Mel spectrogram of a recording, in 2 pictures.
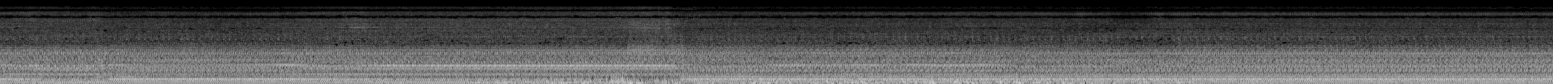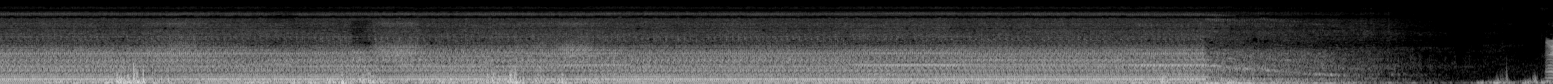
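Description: Tractor diesel engine idling steadily, with a few short knocks in the second half as wooden blocks are set under the raised chute. The engine sound fades out near the end.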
